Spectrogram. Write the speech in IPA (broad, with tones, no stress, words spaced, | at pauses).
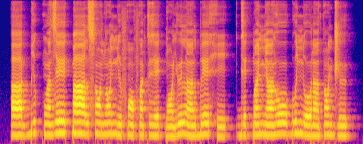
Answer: aː˨ɡ͡bi˦˨ kʷã˧ zeː˦˨k͡paː˦˨l sɔ̃˦dɔ̃˦ ɲɨ˨fɔ̃˧fã˧k ɣe˧ɡ͡bɔ̃˨ jɨ˦lã˨˦lbeː˦ hi˨ | ɡe˨ɡ͡bã˦ɲã˨˦ɣoː˦ ɡʷi˦ɲoː˨ɾã˨tɔ̃˦ d͡ʒɨ˨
